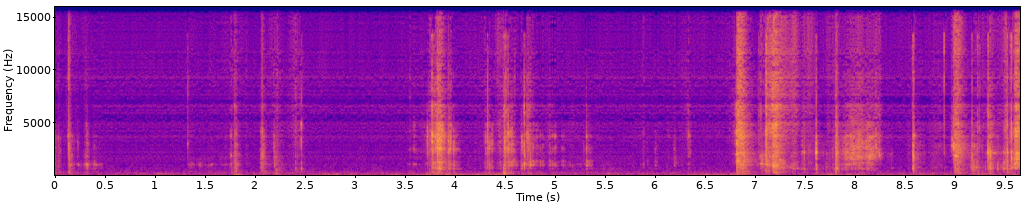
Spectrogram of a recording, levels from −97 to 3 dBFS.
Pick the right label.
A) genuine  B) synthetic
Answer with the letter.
B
